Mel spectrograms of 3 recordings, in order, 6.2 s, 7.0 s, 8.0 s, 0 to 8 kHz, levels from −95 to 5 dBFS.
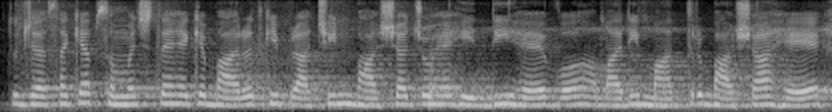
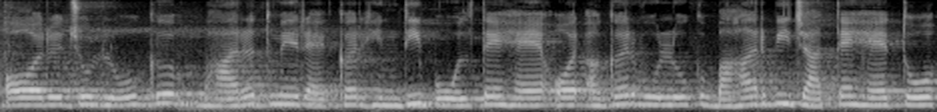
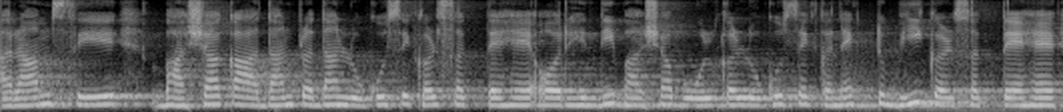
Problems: background sounds at intervals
